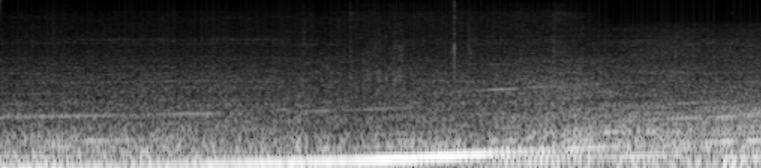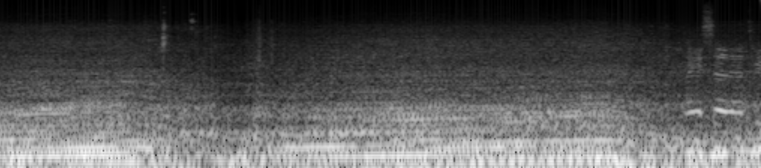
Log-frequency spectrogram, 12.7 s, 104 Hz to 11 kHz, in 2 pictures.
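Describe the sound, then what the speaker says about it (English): A 1972 Ford Mustang Mach 1 with a healthy 351 V8, mild cam and dual exhaust, driving with a steady low rumbling drone and slight rises in revs, loud and close under cabin noise. "It does have a mild cam, and that paired with the dual exhaust does deliver a great sound."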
